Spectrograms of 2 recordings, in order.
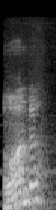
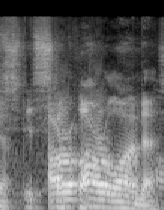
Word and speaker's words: Arlanda: Orlando, get that name right. Yeah. Arlanda.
